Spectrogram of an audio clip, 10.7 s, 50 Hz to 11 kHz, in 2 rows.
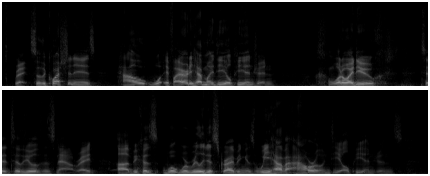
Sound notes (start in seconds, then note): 3.4 laugh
